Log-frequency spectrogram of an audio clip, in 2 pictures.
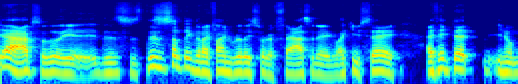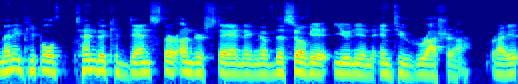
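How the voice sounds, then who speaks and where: A man with an ordinary speaking voice talks fairly quickly at medium pitch, his intonation fairly even. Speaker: podcast host. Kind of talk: interview.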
